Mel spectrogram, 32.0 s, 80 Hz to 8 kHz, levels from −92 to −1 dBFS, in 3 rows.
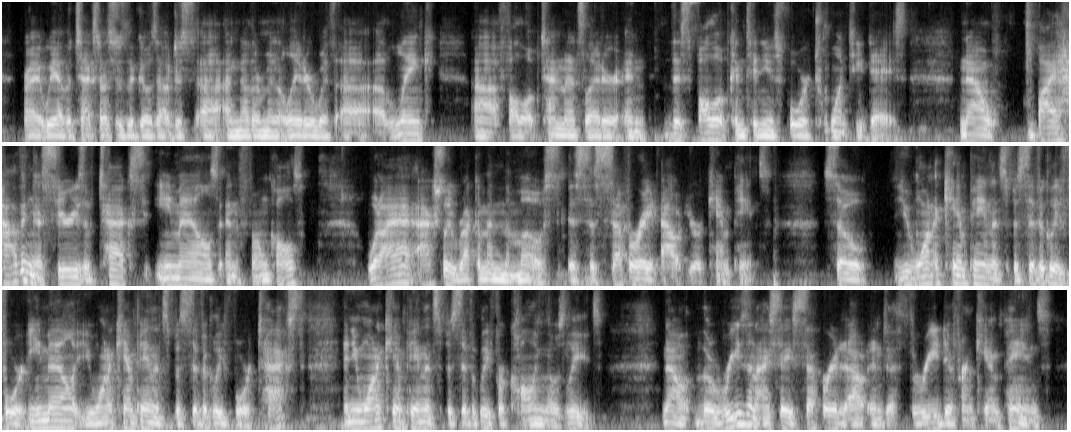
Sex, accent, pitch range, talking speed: male, American, 90-125 Hz, 175 wpm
